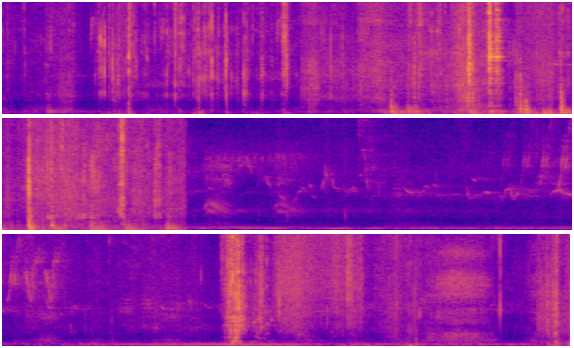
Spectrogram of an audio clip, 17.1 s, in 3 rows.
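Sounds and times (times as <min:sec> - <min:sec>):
steady low hum: 0:03.0 - 0:17.0
birds chirping faintly: 0:05.4 - 0:16.7.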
